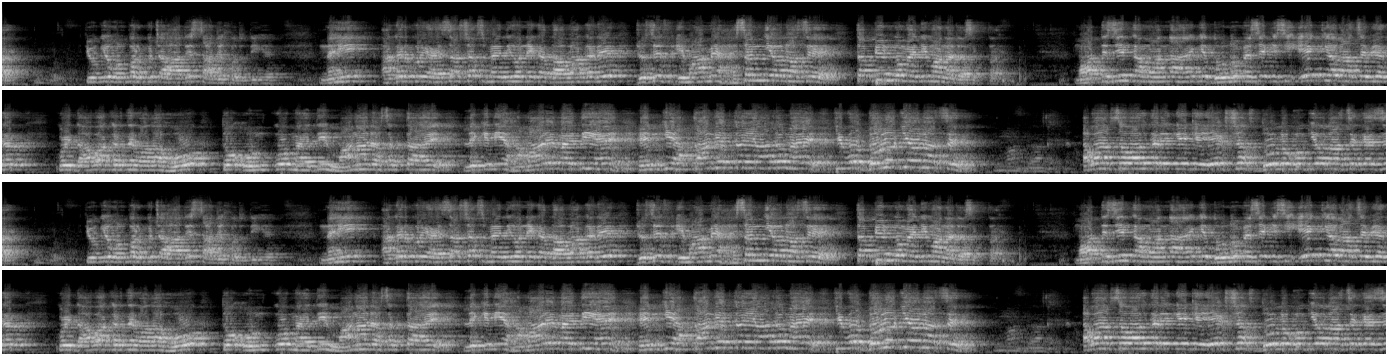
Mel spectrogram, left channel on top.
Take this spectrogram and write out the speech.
ہے کیونکہ ان پر کچھ احادیث صادق ہوتی ہے. نہیں، اگر کوئی ایسا شخص مہدی ہونے کا دعویٰ کرے جو صرف امام حسن کی اولاد سے ہے تب بھی ان کو مہدی مانا جا سکتا ہے. محدثین کا ماننا ہے کہ دونوں میں سے کسی ایک کی اولاد سے بھی اگر کوئی دعویٰ کرنے والا ہو تو ان کو مہدی مانا جا سکتا ہے، لیکن یہ ہمارے مہدی ہیں، ان کی حقانیت کا یہ عالم ہے کہ وہ دونوں کی اولاد سے ہے. اب آپ سوال کریں گے کہ ایک شخص دو لوگوں کی اولاد سے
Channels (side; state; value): both; identical; correlation 1.00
